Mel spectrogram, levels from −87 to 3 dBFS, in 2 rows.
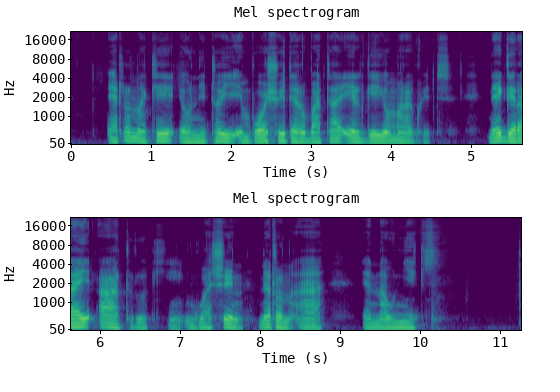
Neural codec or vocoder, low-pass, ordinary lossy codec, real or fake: none; none; none; real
